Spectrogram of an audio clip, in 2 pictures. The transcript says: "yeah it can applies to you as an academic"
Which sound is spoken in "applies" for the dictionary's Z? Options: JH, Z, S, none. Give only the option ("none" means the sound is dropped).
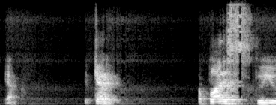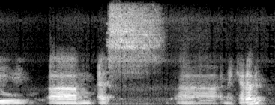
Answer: none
